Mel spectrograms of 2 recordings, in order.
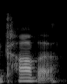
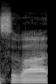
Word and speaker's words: Cava: and I was like don't you mean SAA and they're like no it's pronounced Cava you argued you got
